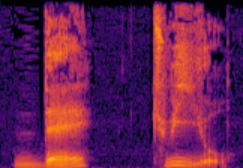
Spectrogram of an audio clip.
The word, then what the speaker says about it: tuyaux: You won't add S at the end, but instead of S, you will put X. Okay. Des tuyaux. Same rule. You don't pronounce it. Des tuyaux. Okay. Un tuyau, des tuyaux.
